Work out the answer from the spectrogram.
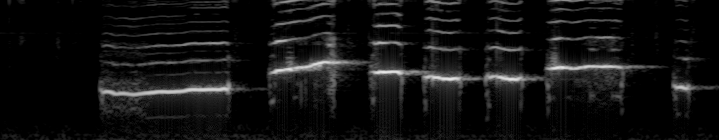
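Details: A pet cockatiel whistles the My Neighbor Totoro song in clear, sustained notes that step up and down in pitch.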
